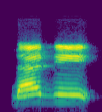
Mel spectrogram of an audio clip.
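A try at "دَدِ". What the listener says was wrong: Dadi. Bukan badi ya, dadi.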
